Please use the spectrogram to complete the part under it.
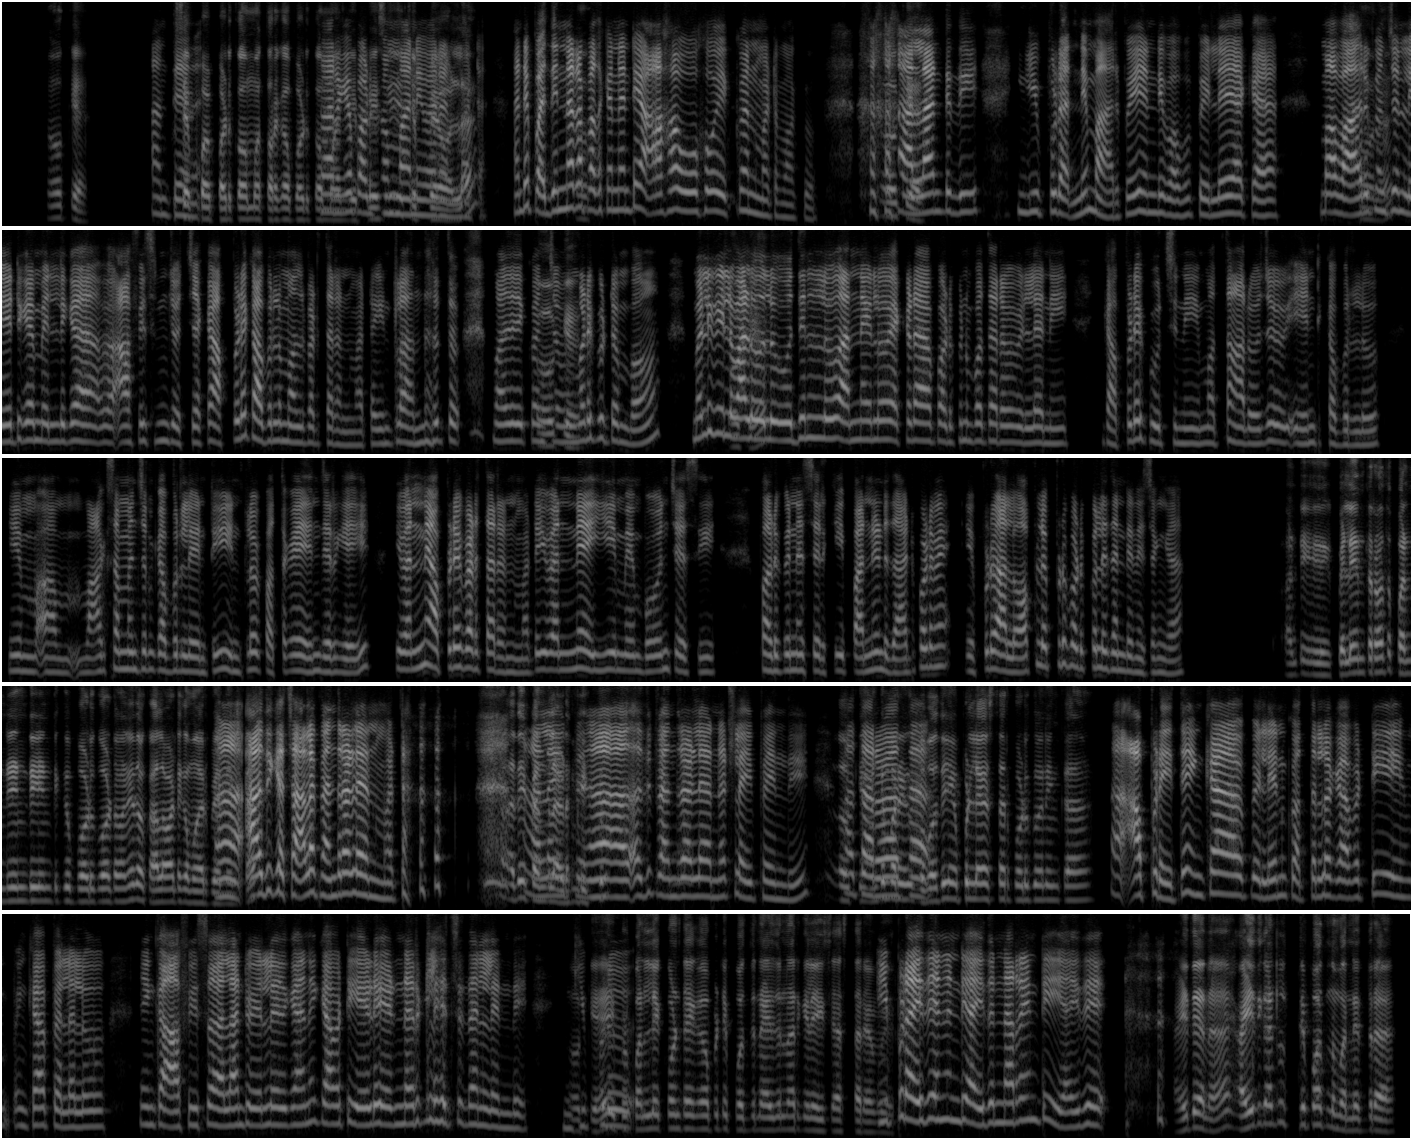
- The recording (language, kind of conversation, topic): Telugu, podcast, హాయిగా, మంచి నిద్రను ప్రతిరోజూ స్థిరంగా వచ్చేలా చేసే అలవాటు మీరు ఎలా ఏర్పరుచుకున్నారు?
- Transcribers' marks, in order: chuckle; in English: "లేట్‌గా"; chuckle; chuckle; chuckle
